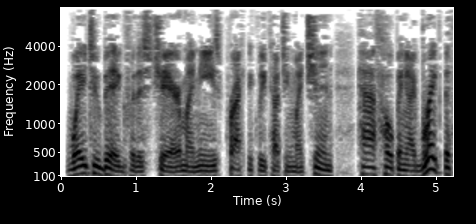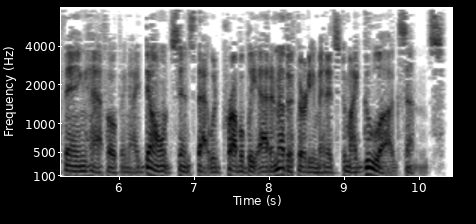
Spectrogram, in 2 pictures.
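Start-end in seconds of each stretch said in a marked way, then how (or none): none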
